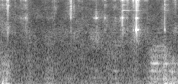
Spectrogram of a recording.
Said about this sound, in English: these fucking keys!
